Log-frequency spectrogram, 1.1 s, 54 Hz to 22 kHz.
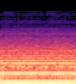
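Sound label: machine; quake2; mnhcoop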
